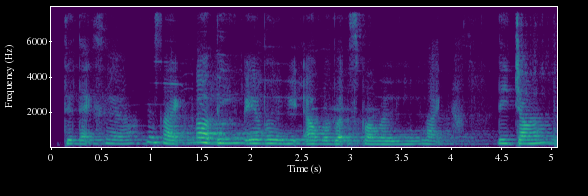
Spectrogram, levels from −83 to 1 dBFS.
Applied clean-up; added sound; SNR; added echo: neural separator model SepFormer DNS4.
